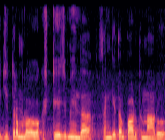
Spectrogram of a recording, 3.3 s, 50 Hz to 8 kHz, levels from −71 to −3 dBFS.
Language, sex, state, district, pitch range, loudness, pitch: Telugu, male, Andhra Pradesh, Visakhapatnam, 125-140 Hz, -15 LUFS, 130 Hz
